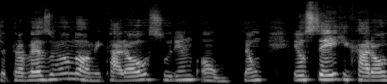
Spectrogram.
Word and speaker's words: Shuryan OM: É S-H-U fazendo Sul, R-Y-A-N, Surian.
